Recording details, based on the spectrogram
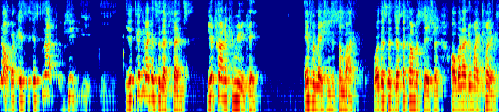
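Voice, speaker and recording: Speaking at a very fast pace, a man with an American accent uses a high pitch and lively intonation. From Jamaica. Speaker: football coach and sports show host. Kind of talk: casual chat. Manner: animated.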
